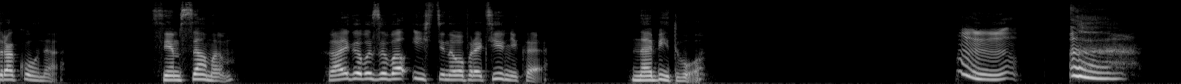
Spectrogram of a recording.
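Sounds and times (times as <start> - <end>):
speech: 0.0 - 0.7, 1.5 - 2.4, 3.3 - 5.5, 6.3 - 7.1, 9.7 - 11.4
woman yawning sleepily in a wooden Japanese-style house: 9.6 - 11.4.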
